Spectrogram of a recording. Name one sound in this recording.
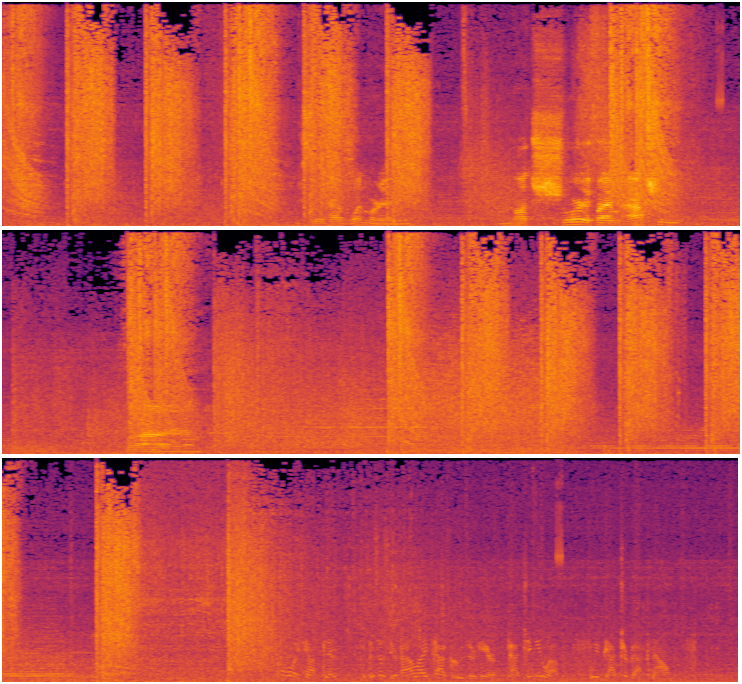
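Laser shots and explosions sound from a game.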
